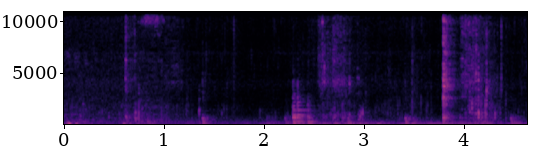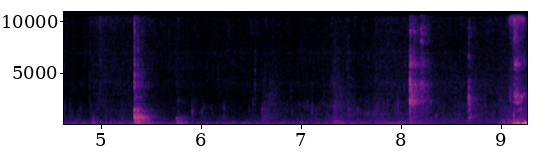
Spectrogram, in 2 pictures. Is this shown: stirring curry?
yes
